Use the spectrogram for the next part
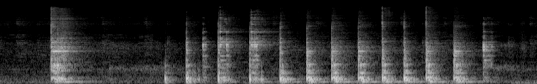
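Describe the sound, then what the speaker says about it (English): Repeated metal-on-metal hammer taps drive a socket onto a knock sensor seal in the engine valley of a 2005 Chevy Silverado: one loud strike, a pause, then about a dozen quick, evenly spaced, close, ringing blows with no talking. "Just take a socket and hammer it on"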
